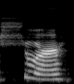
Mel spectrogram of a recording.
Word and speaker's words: sure: sh it absolutely does sound like an sh so that's what makes the word sure a tricky word there is no sh in the word there's no digraph sh in the word so sure spell it with me is s u r e sure our next trick word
